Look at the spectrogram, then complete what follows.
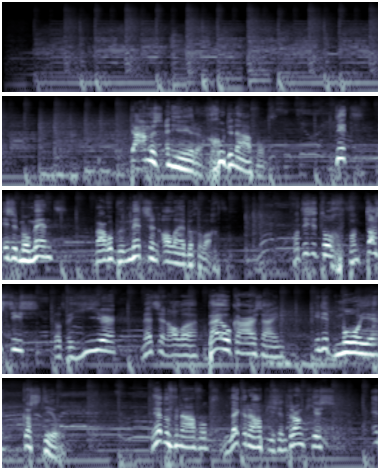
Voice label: Voice over; Topgun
